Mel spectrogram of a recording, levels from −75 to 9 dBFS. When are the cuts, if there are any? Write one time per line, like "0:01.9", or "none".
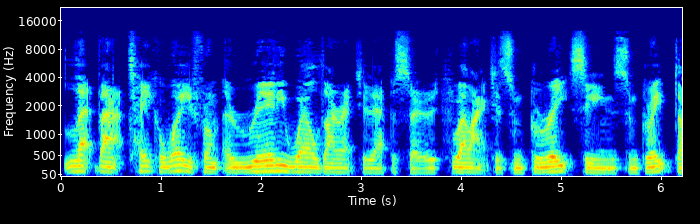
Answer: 0:03.9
